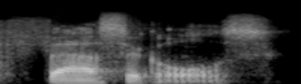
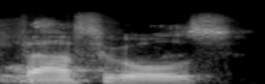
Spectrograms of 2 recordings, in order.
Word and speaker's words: fascicles: And muscle cells make up fascicles, and fascicles make up whole muscles. Make up fascicles and fascicles. How do you pronounce it? Fascicles. Okay. Yeah. Fascicles. Like popsicle, but fascicle, bicycle, fascicle.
